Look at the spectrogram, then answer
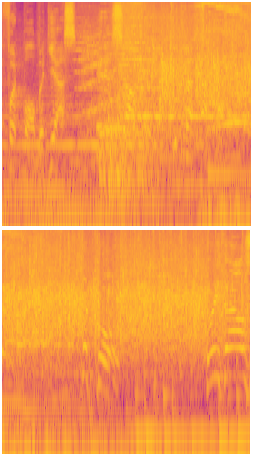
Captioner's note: laughs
